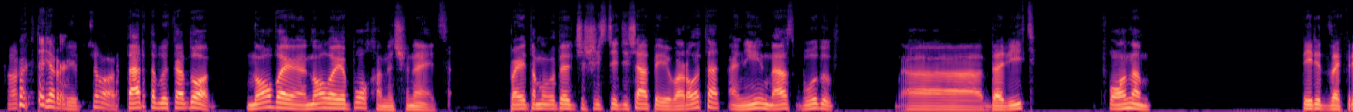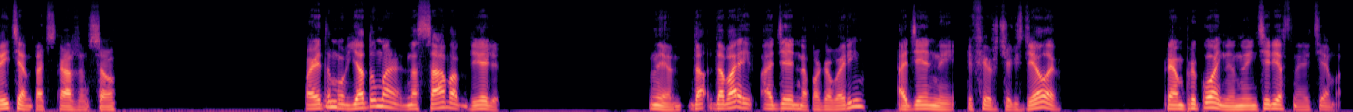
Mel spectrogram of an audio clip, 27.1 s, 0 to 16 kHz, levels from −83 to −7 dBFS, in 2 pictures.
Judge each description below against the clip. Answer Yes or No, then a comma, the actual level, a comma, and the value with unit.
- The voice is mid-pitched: No, low, 115 Hz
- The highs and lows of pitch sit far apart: Yes, wide, 6.4 semitones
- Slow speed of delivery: Yes, slow, 95 wpm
